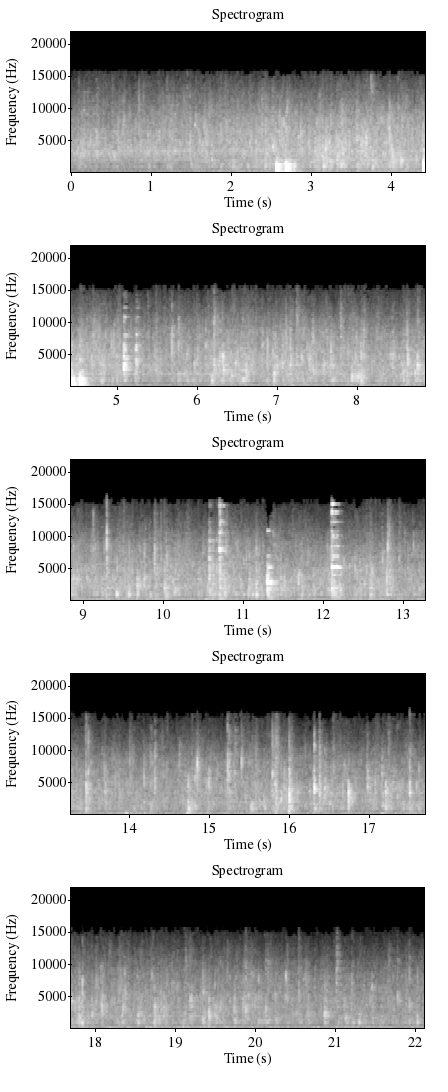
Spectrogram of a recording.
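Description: Beef and mushrooms sizzling steadily in a stainless steel skillet, browning over high heat, with a few sharp clicks and knocks scattered through.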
